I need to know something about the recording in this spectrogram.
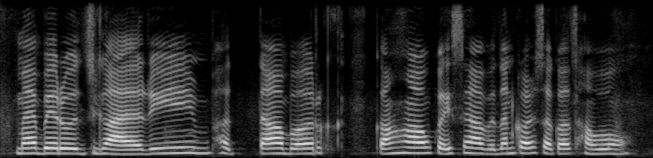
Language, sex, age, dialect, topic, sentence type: Chhattisgarhi, female, 18-24, Central, banking, question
